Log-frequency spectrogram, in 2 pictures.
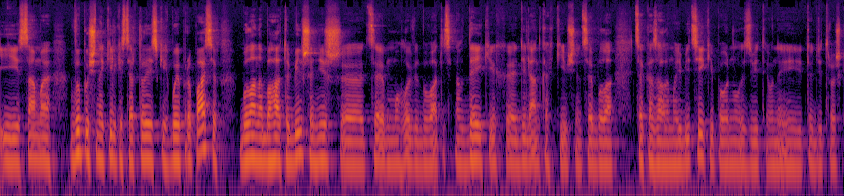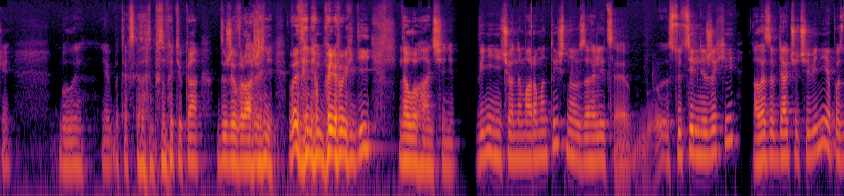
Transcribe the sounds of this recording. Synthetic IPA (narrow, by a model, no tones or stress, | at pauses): isɑ̰mɛ | ʋɪpʊʃt͡ʃːenɐkʲilʲkʲisʲtʲɐrt̪ɪlʲˠeɪɾʲijsʲkɪxbɔjɔpɾepɑsʲiw | bʊlˠɑnɐbɐɦɑt̪ɔbʲilʲʃɛnʲiʒt̪sɛmɔɦlˠɔ̰ʋʲid̪̚bʊʋɑ̰t̪ɪ̥sʲɐ̥t̪ɐwd̪ɛjɐkʲɪxdʲilʲa̰nkɐxkʲḭwʃt͡ʃɪnɪt̪sɛbʊlˠɑt̪sɛkɐzɑlˠɪmɔjibʲit͡sʲijɐkʲipɔʋernulˠɪzʲʋʲit̪ɪʋɔnɪ̰t̪ɔdʲit̪ɾɔʃkɪ | bʊlˠɪ | jɡ̚bɪt̪ɑkskɐzɑt̪bezmɐtʲʊkɑd̪uʒɛʋɾɑʒenʲiʋɛd̪enʲːɐmbɔjɔʋɪxdʲijnɐlˠʊɦɑnʲʃɪnʲi | ʋʲijnʲinʲit͡ʃɔɦɔnemɑɾɔmɐnt̪ɪt͡ʃnɔɦɔwzɐɦɐlʲit̪sɛ̰ | sʊt͡sʲilʲnʲiʒɐxʲi | ɐlˠɛzɐwdʲat͡ʃʊt͡ʃɪʋʲijnʲijapɔz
